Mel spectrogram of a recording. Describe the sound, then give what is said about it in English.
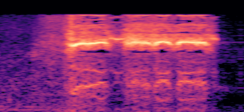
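Shrill high whistle blown on a small whistle built into the sternum strap clip of a hydration backpack: one sustained blast of about a second that wavers slightly in loudness, with no voices. “If you look at this this piece of the clip, the sternum clip, this is a whistle right here. It's a whistle.”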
